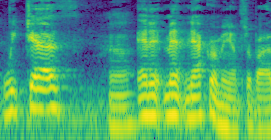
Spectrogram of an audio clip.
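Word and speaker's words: wikkjaz: there was a word w-i-k-k-j-a-z i believe it's spelled right like weak jazz and it meant necromancer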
